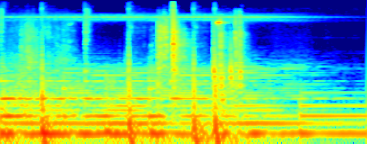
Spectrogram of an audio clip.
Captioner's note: door opens; crossbow clicks; soft music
